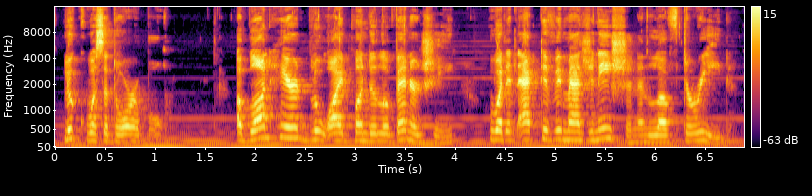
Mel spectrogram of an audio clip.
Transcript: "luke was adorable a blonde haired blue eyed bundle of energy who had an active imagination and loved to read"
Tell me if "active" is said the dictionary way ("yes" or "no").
yes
